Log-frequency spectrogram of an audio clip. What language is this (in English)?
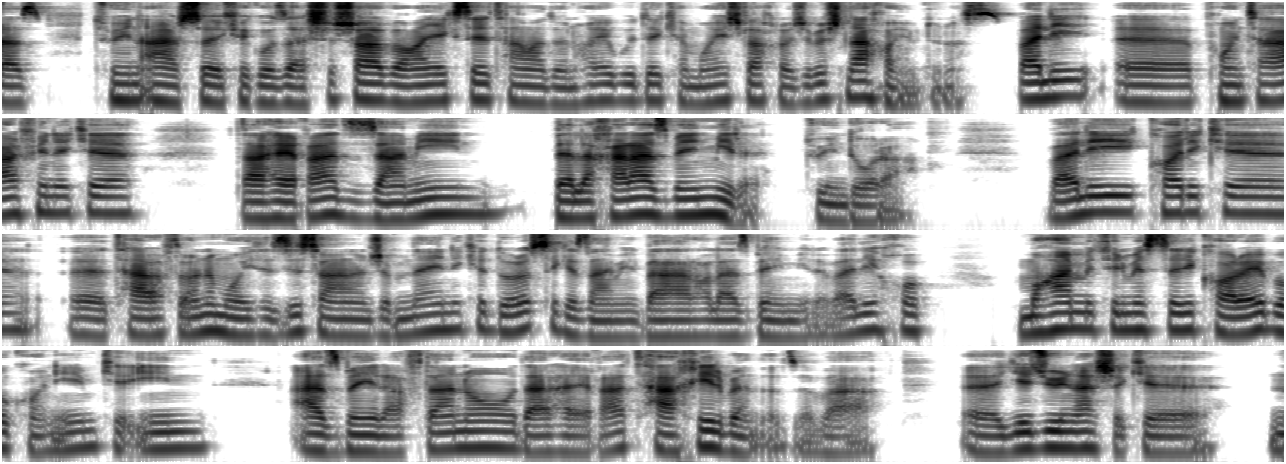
Persian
